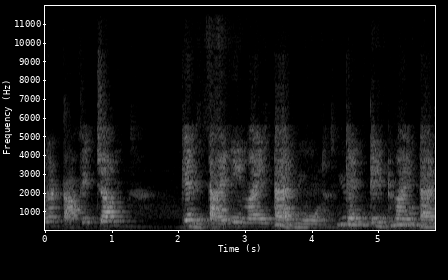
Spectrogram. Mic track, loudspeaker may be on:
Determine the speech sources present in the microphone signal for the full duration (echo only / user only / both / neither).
both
